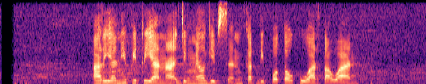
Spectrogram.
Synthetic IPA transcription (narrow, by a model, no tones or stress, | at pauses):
ʔaɾianipit̪ɾianad͡ʒɨŋmɛlɡibsənkɨrdipɔt̪ɔkuwart̪awan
